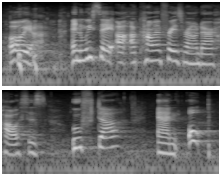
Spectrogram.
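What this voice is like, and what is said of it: Strong Norsky accent. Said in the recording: “your Norsky accent ... I have the most Norsky accent of all of us”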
